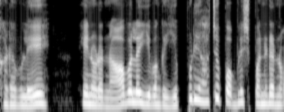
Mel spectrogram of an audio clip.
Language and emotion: Tamil, fearful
